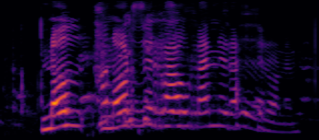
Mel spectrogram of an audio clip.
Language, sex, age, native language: Icelandic, female, 10, Icelandic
